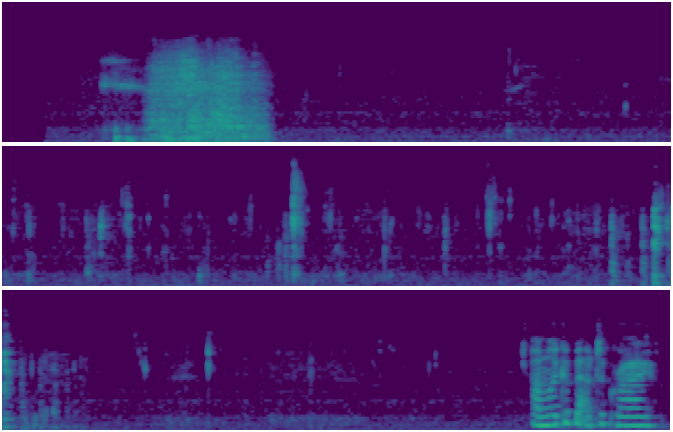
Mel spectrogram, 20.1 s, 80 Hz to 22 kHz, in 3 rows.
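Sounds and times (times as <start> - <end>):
person chewing fries: 6.2 - 13.1, 13.7 - 17.8.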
